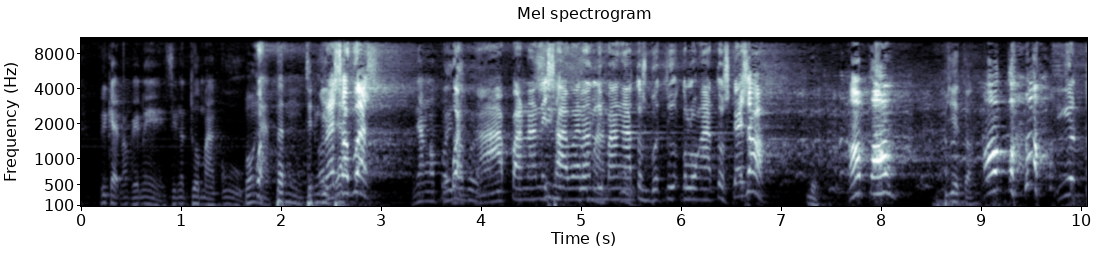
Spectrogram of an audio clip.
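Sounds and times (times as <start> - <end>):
man speaking: 0.2 - 10.0
man laughing into microphone: 6.7 - 10.0.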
